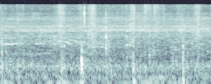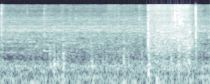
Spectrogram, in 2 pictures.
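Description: A cardboard sneaker box being opened by hand, with a few light taps and knocks, then a loud rustle of tissue paper near the end as the paper is pulled back from the shoes. Steady household background noise underneath.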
